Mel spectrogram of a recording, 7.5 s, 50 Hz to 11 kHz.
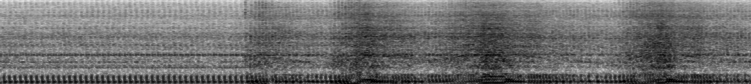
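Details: Yamaha Jog ZR (SA36J/SA39J) scooter, about 9,000 km, accident bike, after repairing an engine noise: steady even putter at idle, clean throttle blips rising and falling smoothly, no knocks or rattles; healthy.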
